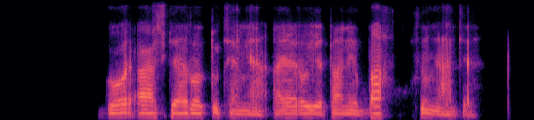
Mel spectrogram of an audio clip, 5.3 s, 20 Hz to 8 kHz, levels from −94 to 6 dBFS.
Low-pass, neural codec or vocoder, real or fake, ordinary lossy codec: 7.2 kHz; codec, 44.1 kHz, 2.6 kbps, SNAC; fake; Opus, 16 kbps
